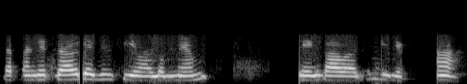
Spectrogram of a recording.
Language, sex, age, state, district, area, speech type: Telugu, female, 60+, Andhra Pradesh, Bapatla, urban, conversation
